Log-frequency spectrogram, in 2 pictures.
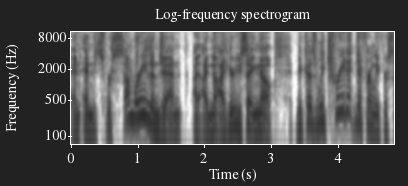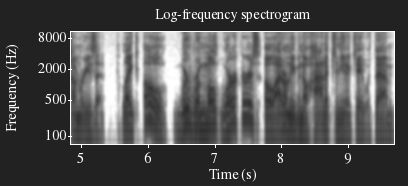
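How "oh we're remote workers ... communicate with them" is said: sarcastic, mocking tone with feigned cluelessness. Mocking how people treat remote workers, in a sarcastic mocking impression. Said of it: "You can tell the sarcasm in my voice".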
